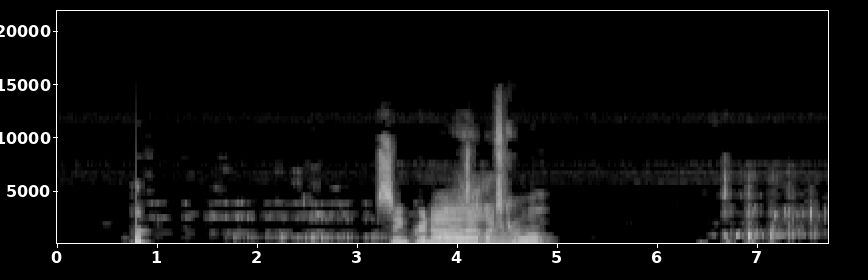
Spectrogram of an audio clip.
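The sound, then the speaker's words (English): A sharp clink, then creamy beer glugs and fizzes steadily from a can into a glass in front of a microphone for a couple of seconds before people talk over it; soft bubbling returns at the end. “Mine's behaving, but I'm going to go ahead and pour it. All right. In front of the mic.”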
